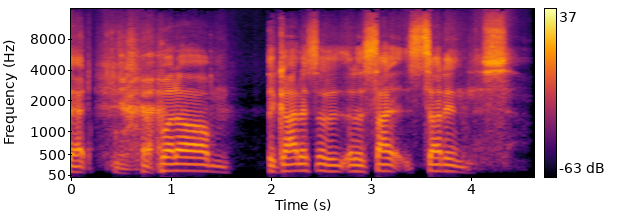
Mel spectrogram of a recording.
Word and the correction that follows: Sidonians: I should have practiced this beforehand. you read Sidonians. – There. Sidonians. There you go.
